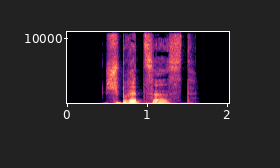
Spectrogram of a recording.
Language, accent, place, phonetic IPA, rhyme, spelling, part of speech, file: German, Germany, Berlin, [ˈʃpʁɪt͡səst], -ɪt͡səst, spritzest, verb, De-spritzest.ogg
- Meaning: second-person singular subjunctive I of spritzen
